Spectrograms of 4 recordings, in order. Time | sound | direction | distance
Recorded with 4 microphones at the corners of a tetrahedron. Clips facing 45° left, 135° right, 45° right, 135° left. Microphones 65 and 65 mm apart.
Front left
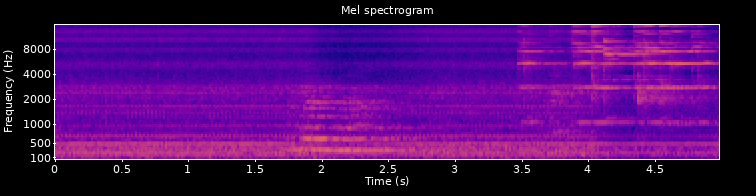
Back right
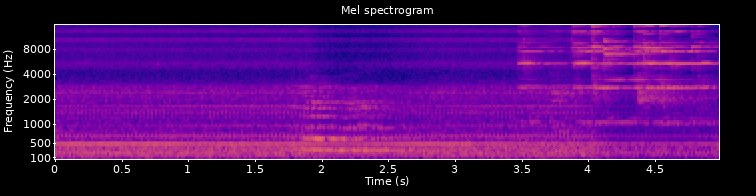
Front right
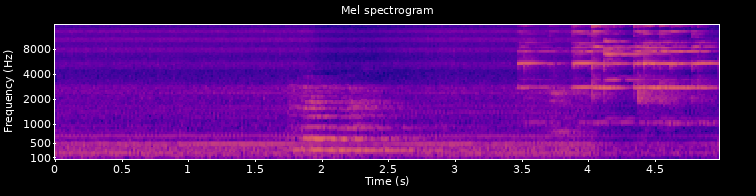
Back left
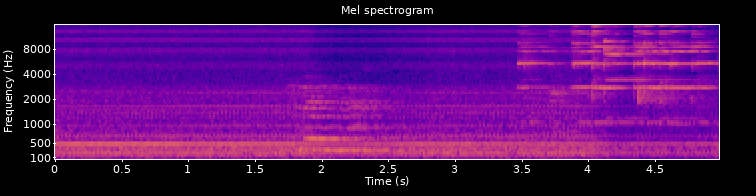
1.7 | a child speaking | 45° left | 1.6 m
3.5 | a chime | 75° left | 1.0 m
